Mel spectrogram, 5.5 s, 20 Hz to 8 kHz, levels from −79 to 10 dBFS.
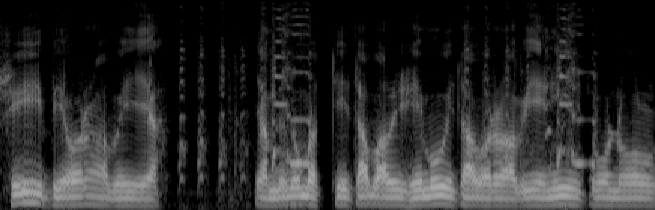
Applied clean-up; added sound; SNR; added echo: neural mask model RNNoise.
